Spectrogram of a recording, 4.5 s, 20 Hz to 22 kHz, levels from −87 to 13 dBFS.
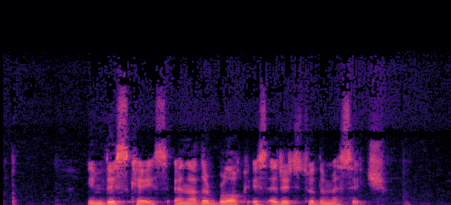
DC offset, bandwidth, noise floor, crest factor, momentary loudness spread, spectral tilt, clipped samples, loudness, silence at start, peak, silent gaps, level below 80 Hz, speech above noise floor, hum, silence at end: under 0.1%; 16 kHz; -59 dBFS; 18 dB; 10 LU; -4 dB/octave; under 0.1%; -19 LUFS; 0.1 s; -2 dBFS; none; -58 dBFS; 40 dB; none; 0.7 s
